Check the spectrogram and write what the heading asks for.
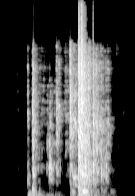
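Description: Knocks and a loud clattering bump from objects being handled and set down on a tabletop: two short knocks about half a second in, then the loudest, rougher clatter lasting about half a second around the one-second mark.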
